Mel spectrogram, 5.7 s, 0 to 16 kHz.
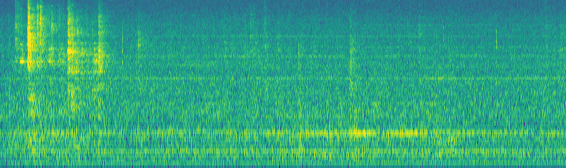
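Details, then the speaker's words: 2011 Mazak QTN 250-II CNC turning center, axes being jogged: steady motor hum with light metallic clatter from the sliding way covers, which is normal; travel smooth; normal axis jog. "That noise you're hearing just the weight cover. Tracks also nice and smooth."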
